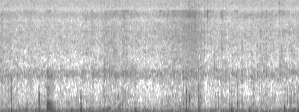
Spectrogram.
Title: morning stomach growls【turn your volume up】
